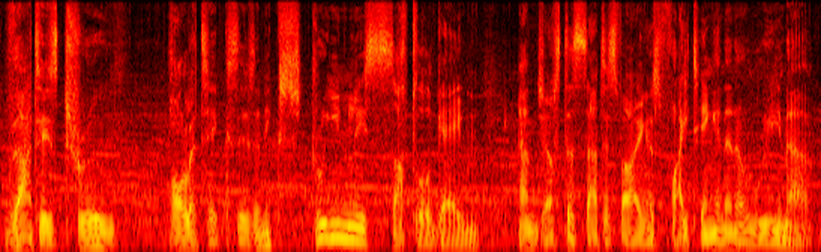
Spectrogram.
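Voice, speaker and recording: A man's voice: rumbling low, big pitch swings, unhurried, over music, exaggerated voice. An actor playing a sly, ambitious old clergyman burdened by guilt, speaking formally and theatrically in a video game. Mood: gloating. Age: older. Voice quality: gravelly, husky. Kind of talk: video game cutscene acting.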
